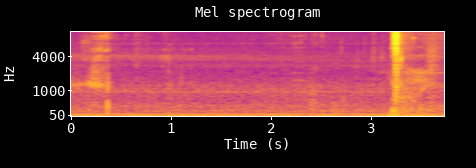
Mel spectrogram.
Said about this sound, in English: But you can take a little sippy sip.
